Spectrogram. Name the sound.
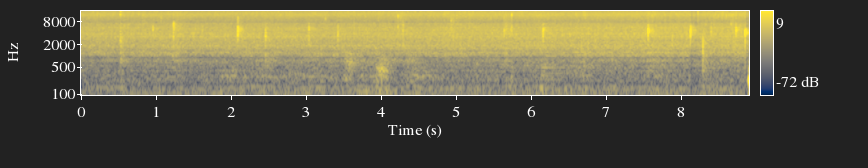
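frying chopped garlic and onion in a pan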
